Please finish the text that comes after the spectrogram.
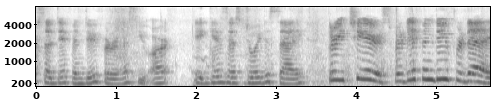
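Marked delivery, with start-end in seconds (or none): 3.6-5.7 cheering. A narrator's reading. Cheering end of poem.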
